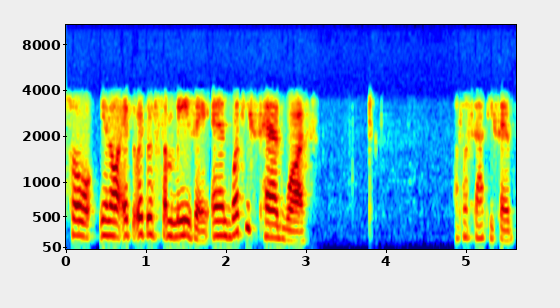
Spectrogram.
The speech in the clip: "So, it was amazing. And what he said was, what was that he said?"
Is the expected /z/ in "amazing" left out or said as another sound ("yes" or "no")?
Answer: no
